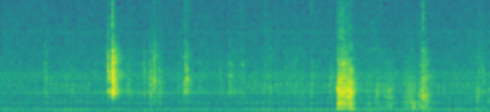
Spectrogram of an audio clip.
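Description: Handling noise from fishing-lure packaging: a sharp click about a second and a half in, a few faint ticks, and a brief rustle just after four seconds, as plastic lure packs and the cardboard box are handled.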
